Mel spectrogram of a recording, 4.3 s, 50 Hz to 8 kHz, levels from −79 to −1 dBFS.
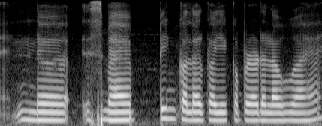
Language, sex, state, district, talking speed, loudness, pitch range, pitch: Hindi, female, Bihar, Saran, 110 wpm, -15 LUFS, 185-195 Hz, 190 Hz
